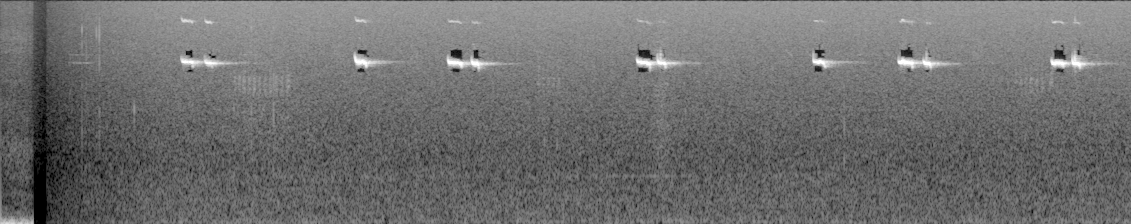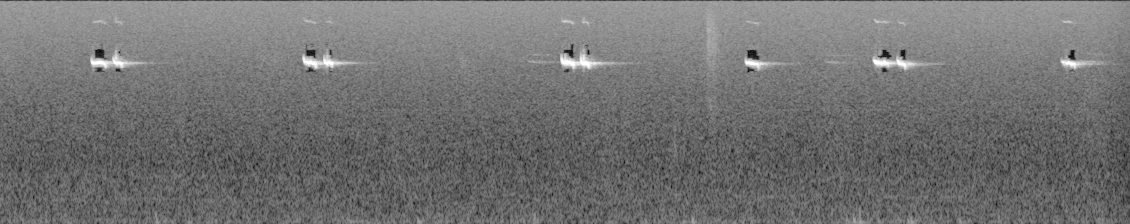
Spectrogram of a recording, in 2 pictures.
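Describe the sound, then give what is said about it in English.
A dunnock repeats a thin, high-pitched piping call, roughly every second or so, each note short and squeaky like a creaking gate, over a faint steady background hiss. “The main call or alarm call is a somewhat high-pitched, often quiet, sweet, sweet, a little like an opening of a squeaky gate.”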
